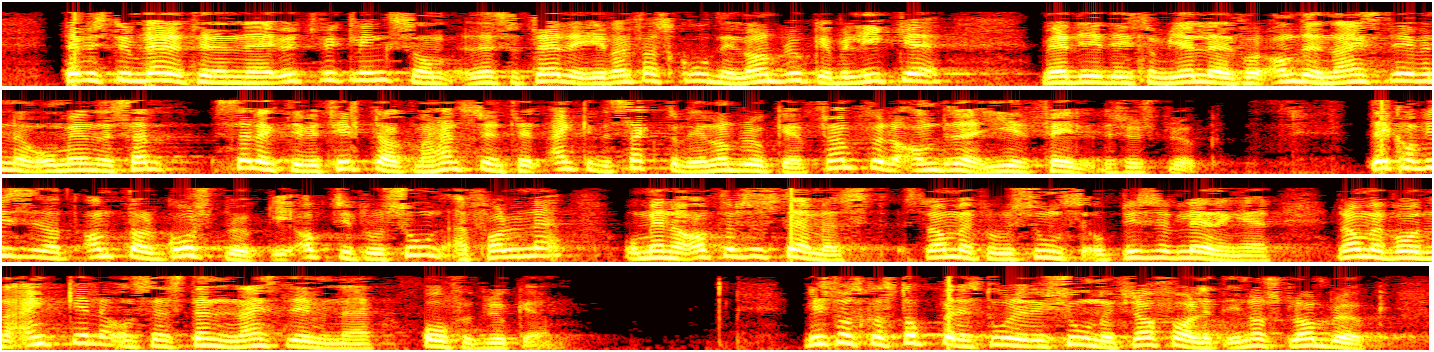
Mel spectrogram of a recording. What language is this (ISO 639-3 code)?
nob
